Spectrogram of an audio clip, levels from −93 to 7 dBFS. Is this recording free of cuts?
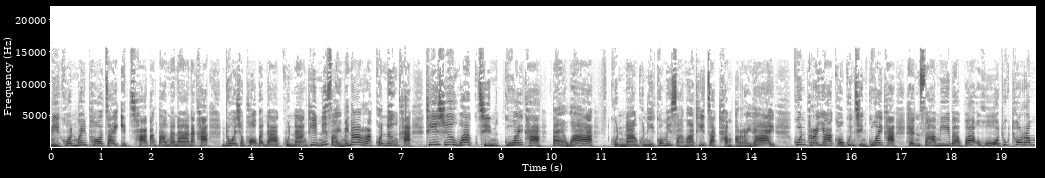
no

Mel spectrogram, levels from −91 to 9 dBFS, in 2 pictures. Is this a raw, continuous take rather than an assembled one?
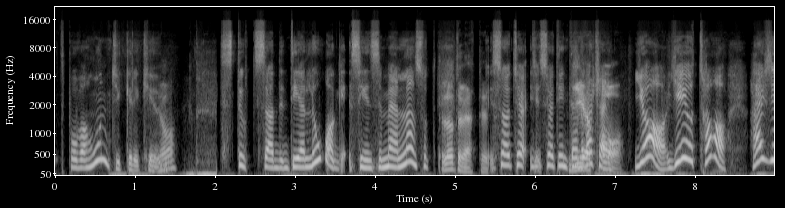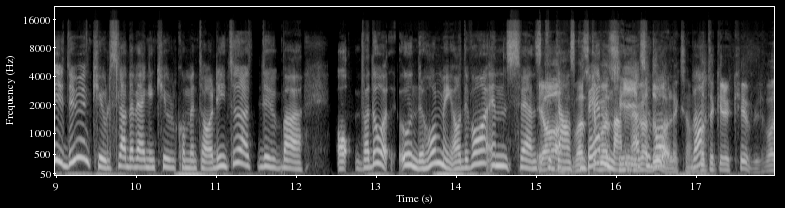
no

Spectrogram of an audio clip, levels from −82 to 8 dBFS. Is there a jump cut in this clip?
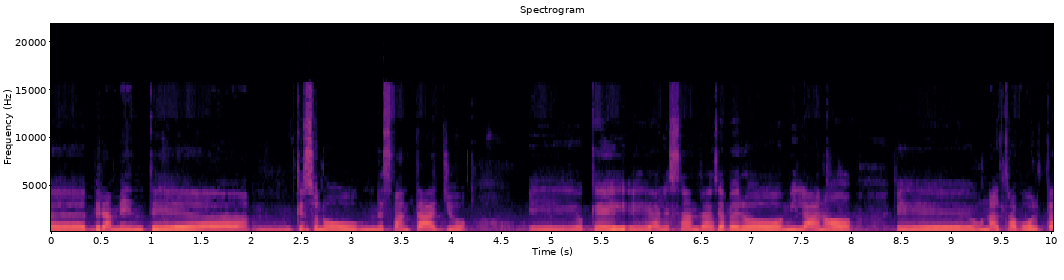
yes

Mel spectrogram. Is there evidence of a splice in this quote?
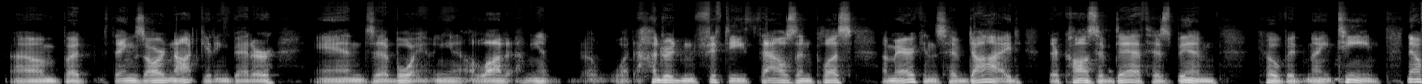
no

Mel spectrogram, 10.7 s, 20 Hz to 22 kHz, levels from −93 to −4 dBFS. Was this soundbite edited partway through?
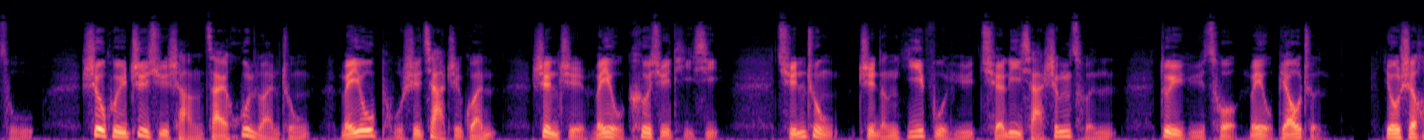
yes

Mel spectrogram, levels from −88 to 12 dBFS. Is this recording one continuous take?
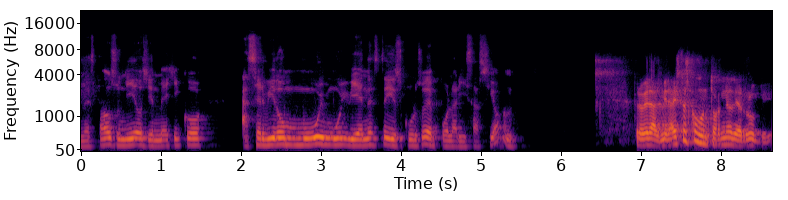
yes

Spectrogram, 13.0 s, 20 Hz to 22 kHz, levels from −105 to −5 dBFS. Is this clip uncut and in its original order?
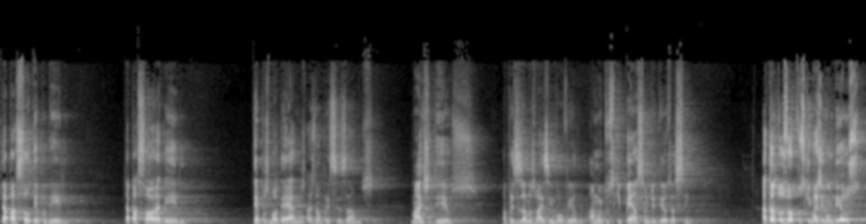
no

